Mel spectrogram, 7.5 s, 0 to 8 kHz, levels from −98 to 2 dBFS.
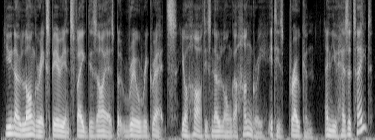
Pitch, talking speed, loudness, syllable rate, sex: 105 Hz, 170 wpm, -18 LUFS, 4.9 syllables/s, male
